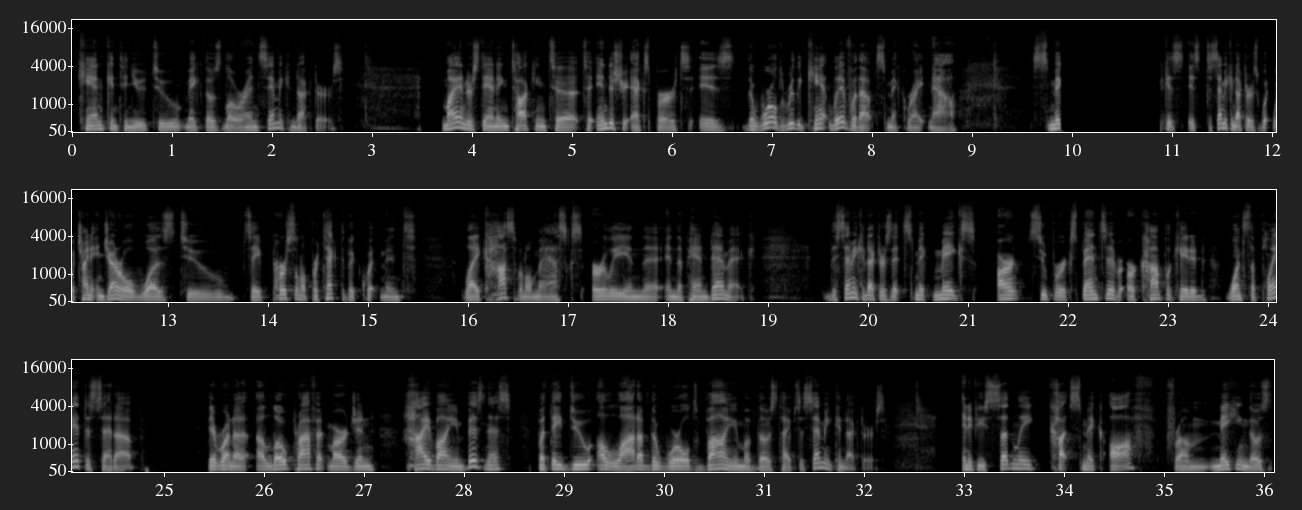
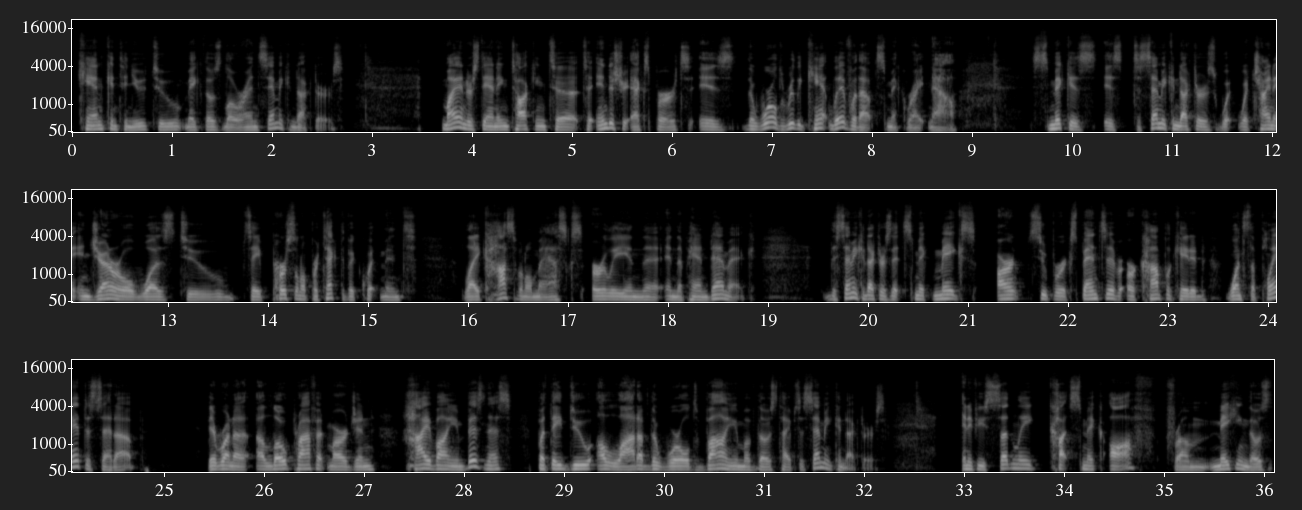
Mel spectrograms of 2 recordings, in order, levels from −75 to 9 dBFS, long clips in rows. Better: second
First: audio freezing; at 10 s for 1 s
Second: none

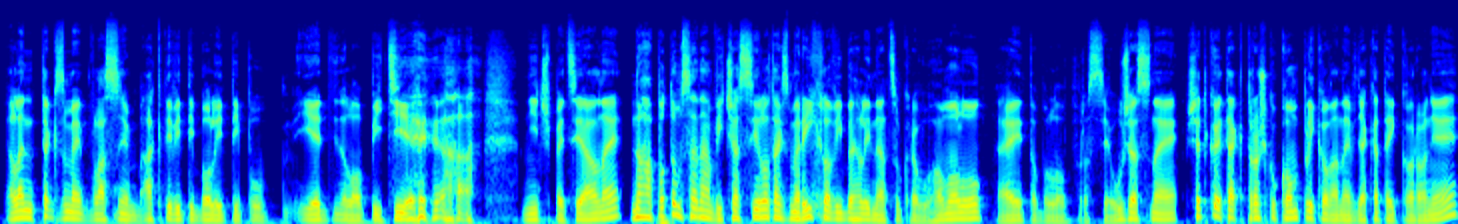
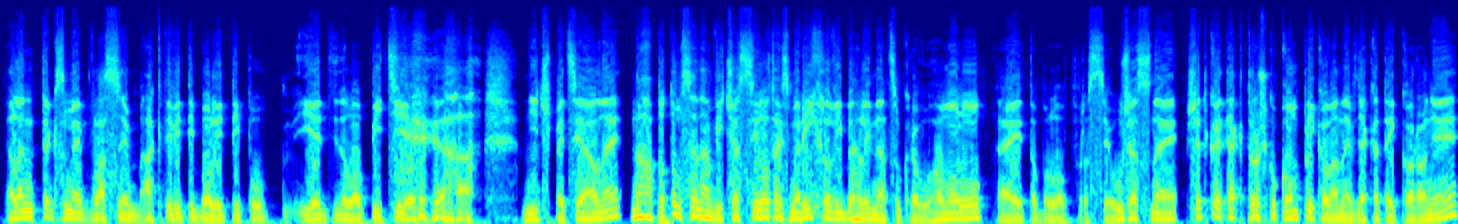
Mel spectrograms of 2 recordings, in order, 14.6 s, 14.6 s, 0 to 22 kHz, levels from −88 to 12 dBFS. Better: first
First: none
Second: distortion; heavy; 7 dB below the speech

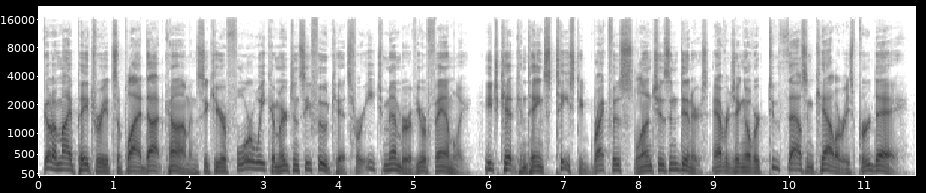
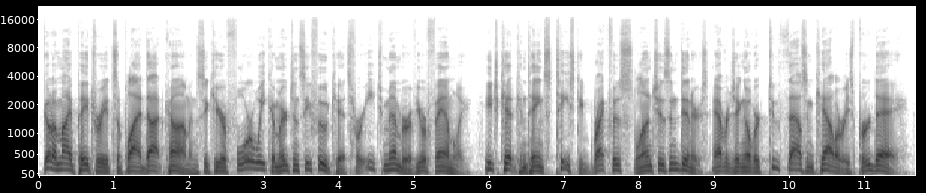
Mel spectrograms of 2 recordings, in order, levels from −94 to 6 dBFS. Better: first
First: none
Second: muffled; very; fading above 2.5 kHz

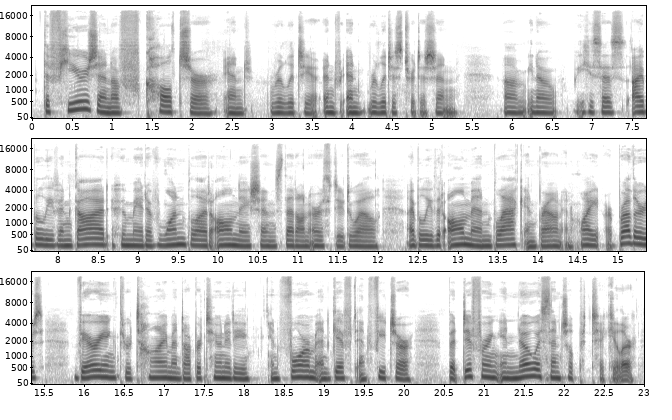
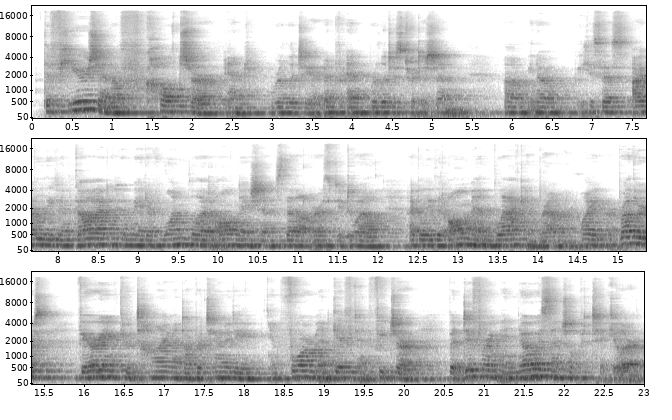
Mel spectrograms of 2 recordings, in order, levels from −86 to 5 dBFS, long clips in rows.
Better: first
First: none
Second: off-mic speech; far // room echo; noticeable; dies away in 1.1 s

